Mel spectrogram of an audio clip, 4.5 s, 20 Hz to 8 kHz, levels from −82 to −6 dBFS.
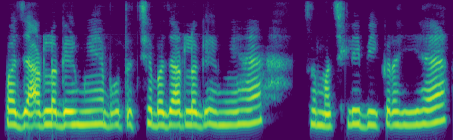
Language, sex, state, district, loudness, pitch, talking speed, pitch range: Hindi, female, Bihar, Muzaffarpur, -16 LUFS, 250 Hz, 210 wpm, 245-265 Hz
